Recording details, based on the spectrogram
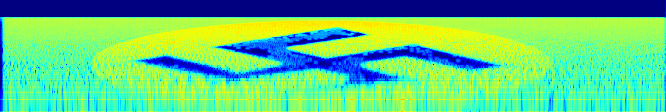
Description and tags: Space mushroom sound created with coagula using original bitmap image.
ambient, space, swell, synth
